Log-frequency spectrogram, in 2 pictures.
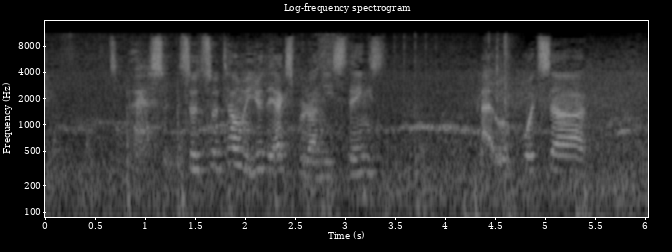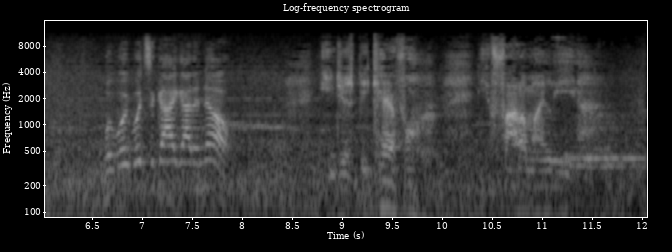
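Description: A young man speaks tensely, close by.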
